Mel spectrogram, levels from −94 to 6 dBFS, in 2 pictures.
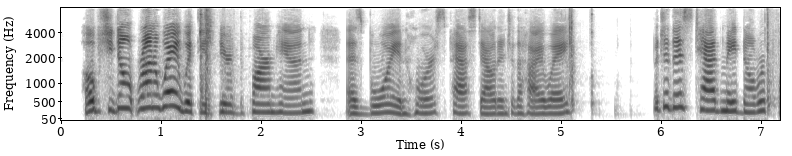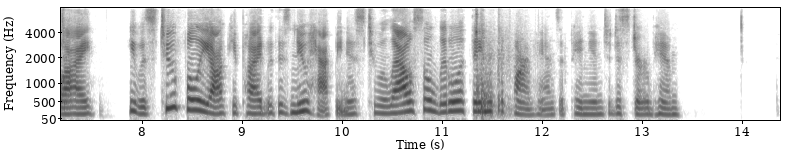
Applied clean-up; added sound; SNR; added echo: neural mask model RNNoise.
